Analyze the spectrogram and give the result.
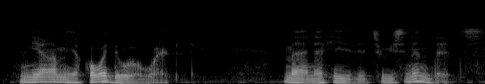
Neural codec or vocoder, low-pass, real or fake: none; 5.4 kHz; real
